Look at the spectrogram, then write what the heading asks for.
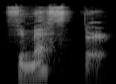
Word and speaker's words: semester: Semester. Ang stress ay nasa second syllable. Like, semester. Ibig sabihin, tataas ang tono ng boses mo o tataas ang boses mo pagdating sa ikalawang syllable.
